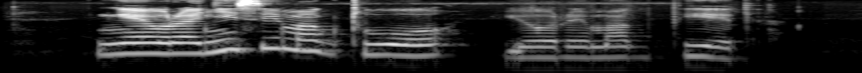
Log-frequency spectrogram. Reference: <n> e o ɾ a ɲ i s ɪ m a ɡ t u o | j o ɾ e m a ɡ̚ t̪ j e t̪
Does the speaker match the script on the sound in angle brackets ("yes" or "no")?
no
